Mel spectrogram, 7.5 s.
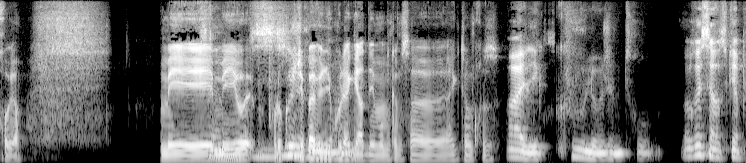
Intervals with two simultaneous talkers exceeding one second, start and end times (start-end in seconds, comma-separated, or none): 2.0-3.6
